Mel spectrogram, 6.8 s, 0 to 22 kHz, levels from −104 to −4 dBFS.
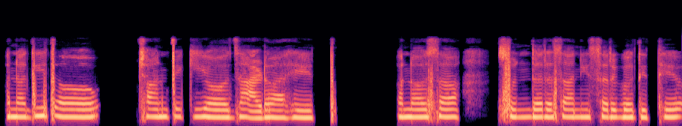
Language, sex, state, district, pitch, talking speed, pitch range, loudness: Marathi, female, Maharashtra, Sindhudurg, 205 Hz, 115 wpm, 195-210 Hz, -18 LUFS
